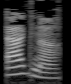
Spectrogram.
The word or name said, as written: aghna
